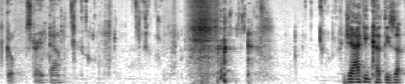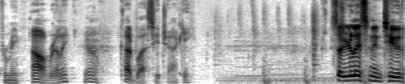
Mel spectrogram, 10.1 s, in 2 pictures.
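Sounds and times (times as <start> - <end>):
chewing juicy plum: 0.0 - 4.4
speech: 0.1 - 1.1, 4.3 - 7.6, 9.3 - 10.1.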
